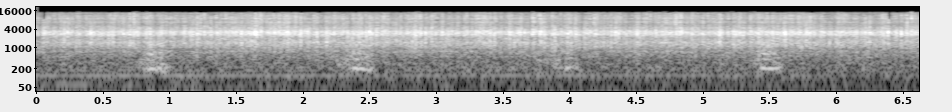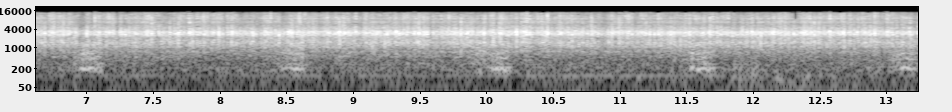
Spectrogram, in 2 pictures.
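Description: Heavy rain drumming on a car's windshield and tyres hissing on a wet highway, heard from inside the car. Running over it is a soft low thump about every second and a half from the windshield wipers sweeping.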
